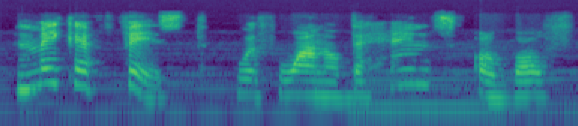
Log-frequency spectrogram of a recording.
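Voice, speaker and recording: Music plays behind a woman speaking in a calm, soothing tone. She talks at a very slow pace. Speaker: certified clinical hypnotherapist. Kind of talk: hypnotherapy induction, progressive muscle relaxation. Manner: calm, soothing, slow-paced.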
